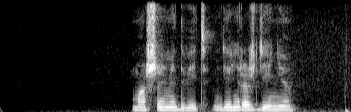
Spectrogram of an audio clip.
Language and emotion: Russian, neutral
